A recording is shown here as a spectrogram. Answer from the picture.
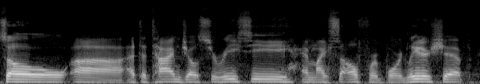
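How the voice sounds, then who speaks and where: In an American accent, a man speaks at medium pitch with a monotone, flat intonation. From Pennsylvania (Hazleton). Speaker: school board member. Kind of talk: interview. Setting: school fitness center.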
